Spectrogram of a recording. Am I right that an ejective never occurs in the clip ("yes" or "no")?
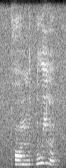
yes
